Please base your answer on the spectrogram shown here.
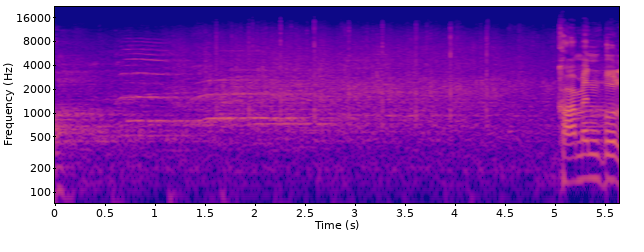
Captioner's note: audience applauding and cheering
